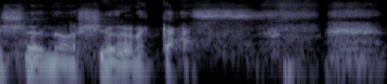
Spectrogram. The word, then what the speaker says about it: Chien de la casse: Et Chien de la casse. Moi, il se prononce comme ça, il faut bien insister.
